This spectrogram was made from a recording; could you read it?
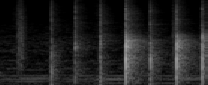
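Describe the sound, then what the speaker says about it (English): Eight sharp hand claps in a steady rhythm, the later ones louder and close by, with no voices, given as celebration during a box opening in the game Unturned. "That deserves a clap."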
